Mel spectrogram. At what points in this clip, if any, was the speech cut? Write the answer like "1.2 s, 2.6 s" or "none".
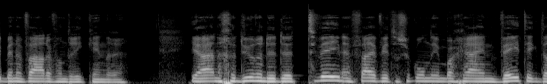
1.6 s, 3.4 s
